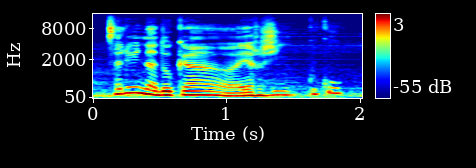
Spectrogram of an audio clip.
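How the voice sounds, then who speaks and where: A man with a French accent commenting casually on a game stream, excitable and swearing, joking with his chat. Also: fairly high pitch, brisk, slight background noise. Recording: music behind voice.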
